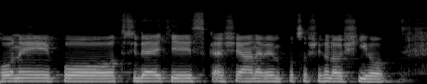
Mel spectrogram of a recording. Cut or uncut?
uncut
